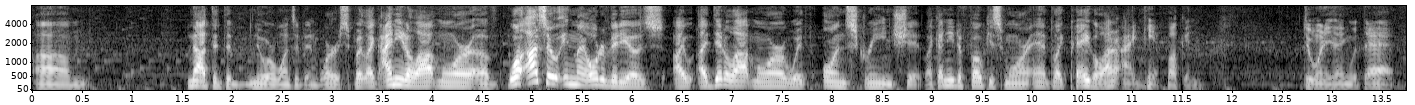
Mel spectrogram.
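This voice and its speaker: A man's voice: a little high, animated, moderate pace, faint music behind. A man streaming a game, chatting with viewers in a profane, rambling, ranting way. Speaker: gaming streamer. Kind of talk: casual rambling stream chat.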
